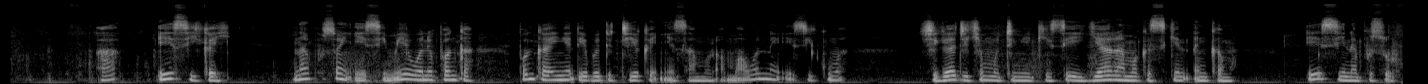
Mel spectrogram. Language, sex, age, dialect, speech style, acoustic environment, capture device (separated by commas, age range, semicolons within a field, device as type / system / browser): Hausa, female, 25-34, Nigeria - Kano, focused, nature, mobile / Linux / Chrome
